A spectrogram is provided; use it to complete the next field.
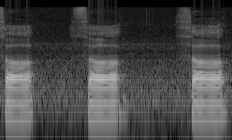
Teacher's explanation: تو یہ جب اوپر سے دانت اس کو لگیں گے, سا دانت اس کے اوپر رکھیں اور پھر ادا کریں, تو یہ نرم آواز آئے گی اس کی. اس کو تیز سیٹی کی طرح نہیں پڑھنا, زبان باہر نکال کے دانتوں کے ساتھ لگا کے اور نرم کر کے پڑھنا ہے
